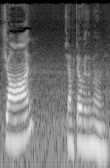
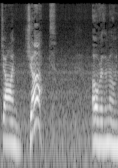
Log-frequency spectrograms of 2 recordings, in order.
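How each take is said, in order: First: The stress is on John. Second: The stress is on jumped.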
